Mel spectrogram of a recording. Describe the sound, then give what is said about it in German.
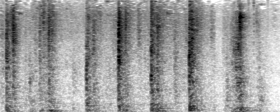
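A bedroom door is closed upstairs on the first floor of an empty house, giving a series of several dull wooden thumps and knocks at uneven intervals, the last one the heaviest. “Der Gutachter schließt die Schlafzimmertür oben im ersten Stock.”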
